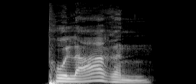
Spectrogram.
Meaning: inflection of polar: 1. strong genitive masculine/neuter singular 2. weak/mixed genitive/dative all-gender singular 3. strong/weak/mixed accusative masculine singular 4. strong dative plural
- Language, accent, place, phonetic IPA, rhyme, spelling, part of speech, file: German, Germany, Berlin, [poˈlaːʁən], -aːʁən, polaren, adjective, De-polaren.ogg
